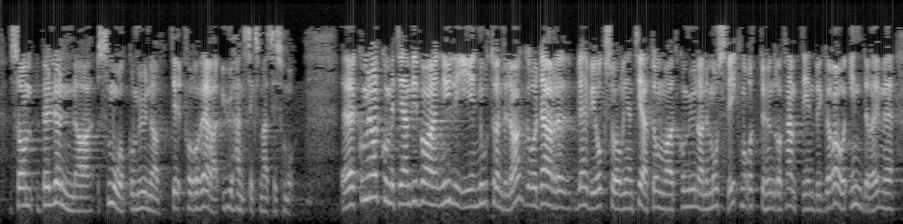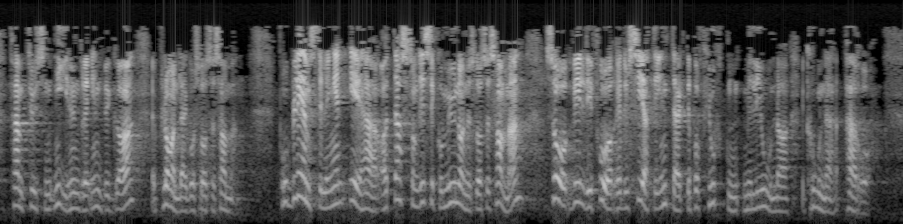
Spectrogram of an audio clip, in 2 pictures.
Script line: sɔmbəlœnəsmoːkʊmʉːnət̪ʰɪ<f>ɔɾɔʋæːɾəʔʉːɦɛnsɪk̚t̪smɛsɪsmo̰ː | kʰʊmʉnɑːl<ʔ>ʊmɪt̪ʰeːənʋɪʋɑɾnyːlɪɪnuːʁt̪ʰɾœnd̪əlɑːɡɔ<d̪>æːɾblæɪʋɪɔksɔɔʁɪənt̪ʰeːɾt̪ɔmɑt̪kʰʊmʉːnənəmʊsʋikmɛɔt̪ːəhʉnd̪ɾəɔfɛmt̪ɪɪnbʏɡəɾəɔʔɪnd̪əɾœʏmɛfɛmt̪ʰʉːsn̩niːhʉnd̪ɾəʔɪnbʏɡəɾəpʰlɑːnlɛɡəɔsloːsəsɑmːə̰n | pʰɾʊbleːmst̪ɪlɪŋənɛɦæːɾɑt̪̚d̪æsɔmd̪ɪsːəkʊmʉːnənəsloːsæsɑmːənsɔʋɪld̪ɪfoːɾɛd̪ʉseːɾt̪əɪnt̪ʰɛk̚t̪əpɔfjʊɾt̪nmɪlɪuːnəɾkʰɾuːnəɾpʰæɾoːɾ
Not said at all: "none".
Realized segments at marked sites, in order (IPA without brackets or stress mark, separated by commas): f, k, d̪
